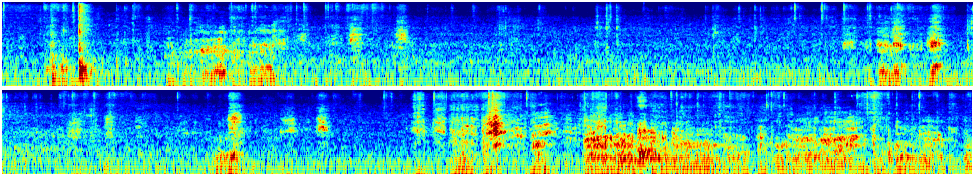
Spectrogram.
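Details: Three household dogs (two male Samoyed–Chow Chow mixes and a lively female blue merle Border Collie) romp together in a room, giving scattered short whimpers and yips at irregular intervals amid shuffling, scrabbling noises and occasional human voices.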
